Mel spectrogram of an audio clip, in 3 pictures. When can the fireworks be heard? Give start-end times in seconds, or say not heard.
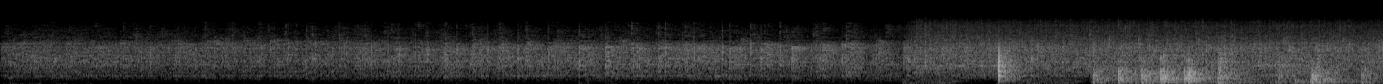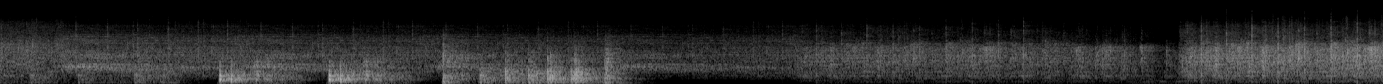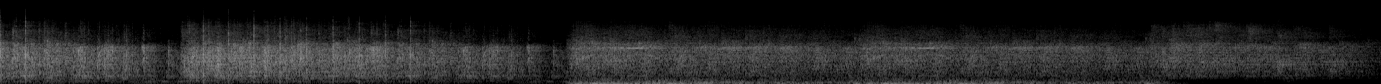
9.1-20.0.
